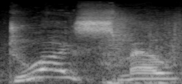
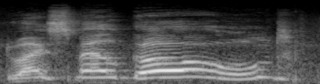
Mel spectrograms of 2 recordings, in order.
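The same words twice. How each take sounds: First: High, half-formed Scrooge attempt. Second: Put-on high, slow, loud miserly old duck; Scrooge voice. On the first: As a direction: start the old miser line, then break off. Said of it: "Scrooge in the distance, like". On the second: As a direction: savor the gold like a greedy miser. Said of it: "gonna have a hard time getting into that voice again".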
